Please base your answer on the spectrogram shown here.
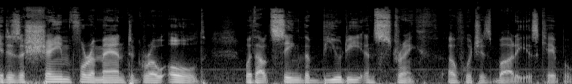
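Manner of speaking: ordinary delivery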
